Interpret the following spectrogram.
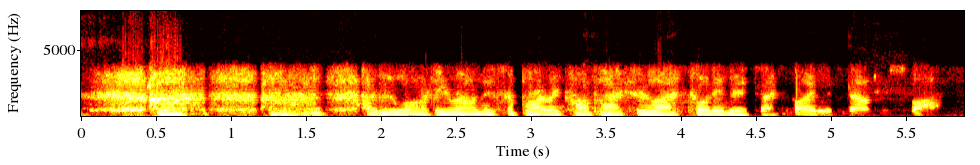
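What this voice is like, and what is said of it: Whispering. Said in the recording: “doing a Khloe Kardashian impression? ... I'm trying to whisper. ... Why are you whispering?”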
